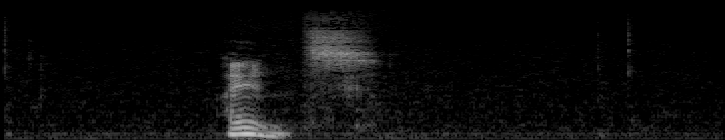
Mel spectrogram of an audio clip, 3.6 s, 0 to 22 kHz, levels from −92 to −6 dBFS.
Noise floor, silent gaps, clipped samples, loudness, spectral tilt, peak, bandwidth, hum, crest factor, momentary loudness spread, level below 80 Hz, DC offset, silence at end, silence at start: -73 dBFS; none; under 0.1%; -37 LUFS; -5 dB/octave; -20 dBFS; 15.5 kHz; none; 22 dB; 9 LU; -76 dBFS; under 0.1%; 1.75 s; 1.15 s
